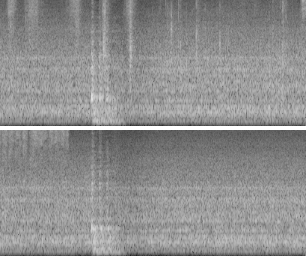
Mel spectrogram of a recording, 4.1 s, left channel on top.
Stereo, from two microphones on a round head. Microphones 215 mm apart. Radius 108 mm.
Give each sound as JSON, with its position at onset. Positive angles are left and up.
{"t": 1.2, "sound": "a gunshot", "side_deg": 30, "distance_m": 1.9}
